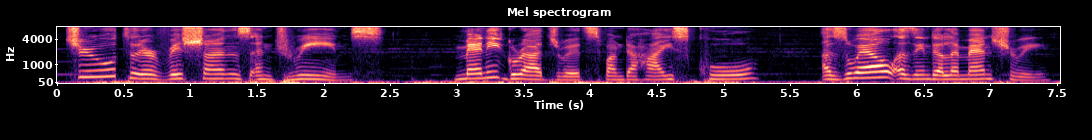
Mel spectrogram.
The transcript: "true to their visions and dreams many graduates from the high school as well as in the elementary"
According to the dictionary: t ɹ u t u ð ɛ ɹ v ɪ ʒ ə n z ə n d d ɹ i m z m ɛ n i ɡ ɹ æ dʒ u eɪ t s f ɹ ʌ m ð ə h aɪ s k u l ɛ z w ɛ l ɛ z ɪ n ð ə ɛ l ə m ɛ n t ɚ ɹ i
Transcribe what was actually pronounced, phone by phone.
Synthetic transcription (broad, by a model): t ɹ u t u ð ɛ ɹ v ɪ ʃ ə n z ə n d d ɹ i m s m ɛ n i ɡ ɹ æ dʒ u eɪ t s f ɹ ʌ m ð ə h aɪ s k u l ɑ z w ɛ l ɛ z ɪ n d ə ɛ l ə m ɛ n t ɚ ɹ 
